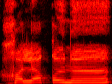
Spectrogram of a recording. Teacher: خلقنا کی نون کے ساتھ الف مدہ ہے جس کو 2 حرکت کے برابر لمبا کرنا تھا. نا کو لمبا نہ کرنے کی وجہ سے خلقنا معنی کہ ان عورتوں نے پیدا کیا، استغفر اللہ، معنی جو ہے وہ کفر تک پہنچ گئے.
